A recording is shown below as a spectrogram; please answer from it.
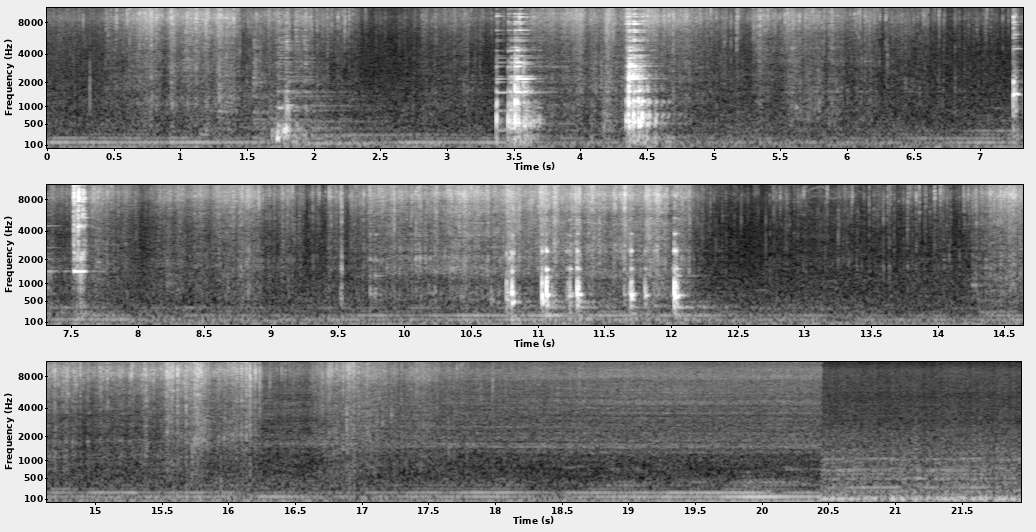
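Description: Cookware handling while preparing food: several sharp knocks of cast-iron pots and lids, a quick run of clinks about eleven seconds in, and stretches of rustling hiss from a plastic glove working over the food.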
